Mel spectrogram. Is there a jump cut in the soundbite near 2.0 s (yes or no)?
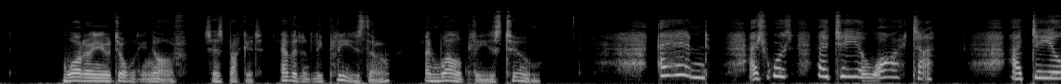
yes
